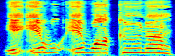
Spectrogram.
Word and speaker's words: Iwakuni: He's from Beaver Falls, but he now lives in Aqua. I'm going to say this wrong. You know I am. Iwakuni, Japan. – Iwakuni, Japan.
